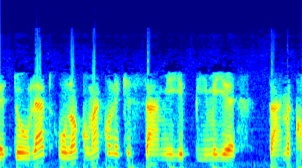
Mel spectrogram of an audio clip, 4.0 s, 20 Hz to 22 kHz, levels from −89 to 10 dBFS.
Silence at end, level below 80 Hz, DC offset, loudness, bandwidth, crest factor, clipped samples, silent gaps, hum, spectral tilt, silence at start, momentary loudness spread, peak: 0 s; -48 dBFS; under 0.1%; -16 LUFS; 9.8 kHz; 16 dB; under 0.1%; none; none; -4.5 dB/octave; 0 s; 9 LU; 0 dBFS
